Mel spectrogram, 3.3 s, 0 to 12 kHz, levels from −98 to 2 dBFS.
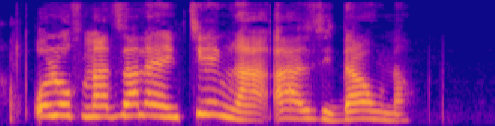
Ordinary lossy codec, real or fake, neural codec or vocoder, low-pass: MP3, 64 kbps; fake; codec, 24 kHz, 3 kbps, HILCodec; 10.8 kHz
